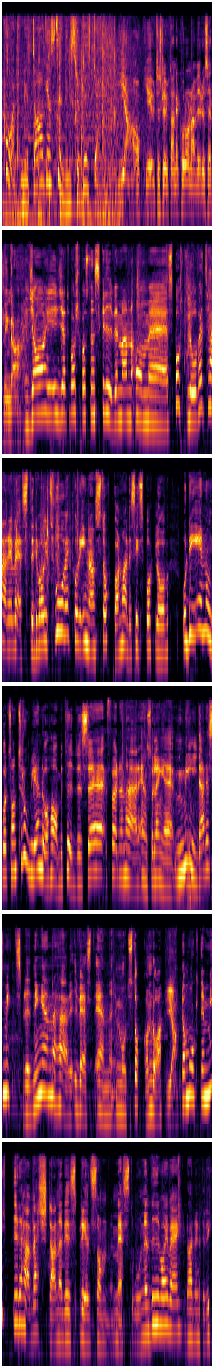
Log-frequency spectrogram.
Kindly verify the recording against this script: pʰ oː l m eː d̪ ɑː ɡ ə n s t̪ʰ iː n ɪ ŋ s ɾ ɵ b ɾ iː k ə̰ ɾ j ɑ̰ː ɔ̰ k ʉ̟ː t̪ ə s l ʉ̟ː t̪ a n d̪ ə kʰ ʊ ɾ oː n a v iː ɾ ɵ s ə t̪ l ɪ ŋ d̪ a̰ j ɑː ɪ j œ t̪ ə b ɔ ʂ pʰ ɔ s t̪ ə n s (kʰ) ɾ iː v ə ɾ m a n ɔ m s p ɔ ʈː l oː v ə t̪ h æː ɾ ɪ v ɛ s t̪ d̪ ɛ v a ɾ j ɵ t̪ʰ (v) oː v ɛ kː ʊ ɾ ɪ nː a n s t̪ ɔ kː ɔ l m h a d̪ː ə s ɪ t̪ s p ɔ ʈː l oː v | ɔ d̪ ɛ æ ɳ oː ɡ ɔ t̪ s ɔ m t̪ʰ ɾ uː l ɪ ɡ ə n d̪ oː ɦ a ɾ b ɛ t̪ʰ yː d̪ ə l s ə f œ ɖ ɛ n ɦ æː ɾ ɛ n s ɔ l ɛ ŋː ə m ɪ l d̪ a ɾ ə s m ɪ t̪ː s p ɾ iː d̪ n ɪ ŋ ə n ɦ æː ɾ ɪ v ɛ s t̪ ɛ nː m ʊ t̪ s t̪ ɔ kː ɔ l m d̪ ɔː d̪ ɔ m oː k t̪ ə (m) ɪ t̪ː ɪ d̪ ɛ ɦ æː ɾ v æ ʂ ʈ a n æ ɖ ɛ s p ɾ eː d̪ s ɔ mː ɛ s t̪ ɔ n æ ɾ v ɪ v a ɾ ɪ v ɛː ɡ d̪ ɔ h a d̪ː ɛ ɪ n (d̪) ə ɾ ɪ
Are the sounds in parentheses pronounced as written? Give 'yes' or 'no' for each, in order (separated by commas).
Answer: no, yes, yes, no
